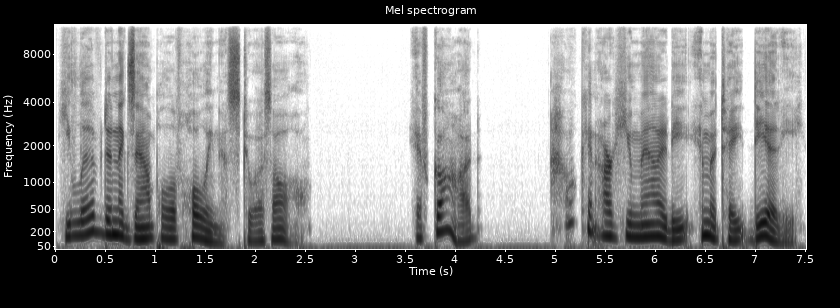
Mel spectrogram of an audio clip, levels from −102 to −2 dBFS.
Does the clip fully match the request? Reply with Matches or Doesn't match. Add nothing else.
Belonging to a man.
Matches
